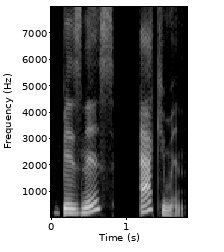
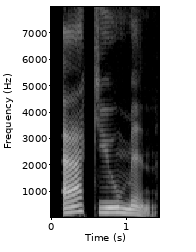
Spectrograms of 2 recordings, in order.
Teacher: The stress on acumen is on the first syllable.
